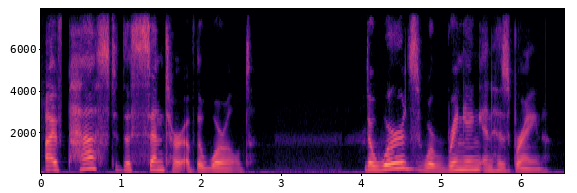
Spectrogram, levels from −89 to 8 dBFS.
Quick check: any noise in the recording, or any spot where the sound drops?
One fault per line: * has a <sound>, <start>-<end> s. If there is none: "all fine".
all fine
